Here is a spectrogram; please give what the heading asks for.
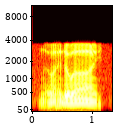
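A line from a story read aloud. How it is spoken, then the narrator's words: Glum. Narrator (Russian): сказал Мазур уныло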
